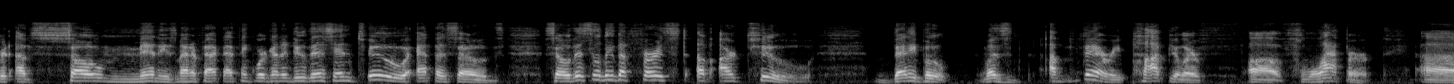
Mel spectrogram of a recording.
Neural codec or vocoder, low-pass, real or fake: codec, 16 kHz, 8 kbps, FreqCodec, smaller model; 7.2 kHz; fake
